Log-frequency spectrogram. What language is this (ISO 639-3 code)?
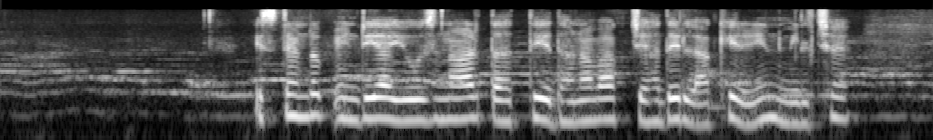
mag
